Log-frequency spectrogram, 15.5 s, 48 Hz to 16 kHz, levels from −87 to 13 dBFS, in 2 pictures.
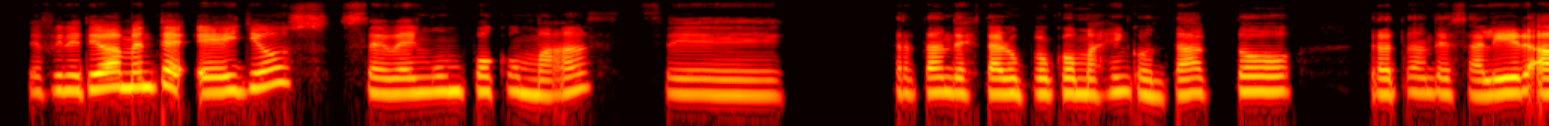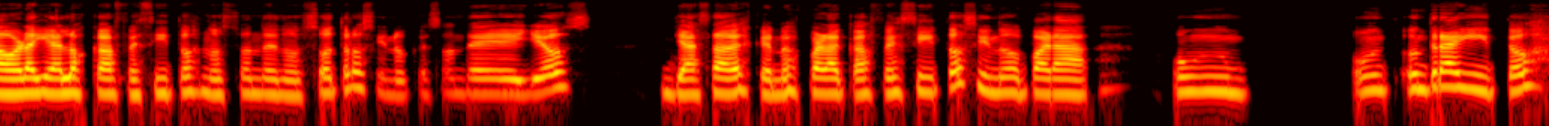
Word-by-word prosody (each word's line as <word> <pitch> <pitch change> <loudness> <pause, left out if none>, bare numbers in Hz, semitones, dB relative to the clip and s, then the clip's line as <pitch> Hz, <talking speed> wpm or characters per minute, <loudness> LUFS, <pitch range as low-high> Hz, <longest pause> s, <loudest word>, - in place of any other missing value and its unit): Definitivamente, 270 +5 +3
ellos 275 +10 0
se 225 -2 -5
ven 220 +2 -1
un 240 0 -2
poco 240 +1 -4
más, 225 +6 -2 0.3
se 205 -2 -8 0.5
tratan 225 0 -2
de 220 - -1
estar 215 +1 +1
un 210 - -4
poco 215 +1 -2
más 210 0 -3
en 235 +1 -4
contacto, 225 +4 -2 0.3
tratan 220 +1 -4
de 215 -2 -5
salir. 210 +4 +3
Ahora, 215 0 +9
ya 220 -1 +5
los 225 -1 +3
cafecitos 215 +1 -1
no 205 -2 -6
son 215 +1 -10
de 210 - -4
nosotros, 225 +8 -5
sino 190 -2 -12
que 190 - -23
son 215 +2 -18
de 215 0 -1
ellos, 230 +8 0 0.3
ya 210 -1 +2
sabes 220 +2 +4
que 205 - -1
no 210 - -3
es - - -11
para 220 -2 +5
cafecito, 225 +7 -2
sino 225 -7 -4
para 210 -1 +3 0.4
un 230 -1 -5 0.5
un 250 +1 -6
un 265 0 -1
traguito, 265 -3 +3
220 Hz, 175 wpm, -23 LUFS, 210-240 Hz, 0.5 s, Ahora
